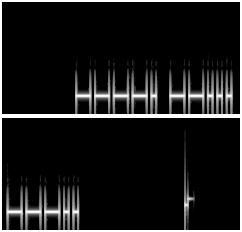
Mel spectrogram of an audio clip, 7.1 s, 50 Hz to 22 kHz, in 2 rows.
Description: Morse code, heard as a keyed tone, about 17 wpm, 700 Hz. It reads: 978
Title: Numbers - 3-Digit 17wpm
